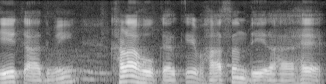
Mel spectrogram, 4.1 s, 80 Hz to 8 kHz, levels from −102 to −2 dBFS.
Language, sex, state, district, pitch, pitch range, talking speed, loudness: Hindi, male, Jharkhand, Palamu, 105 Hz, 90-140 Hz, 145 wpm, -20 LUFS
